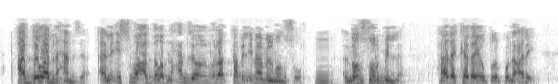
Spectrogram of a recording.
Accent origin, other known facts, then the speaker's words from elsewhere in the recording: Yemen; في اليمن لأننا معايشون لهم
